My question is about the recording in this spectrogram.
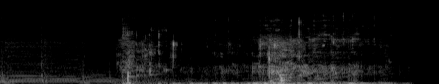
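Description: Music fading out over the first second, then river water splashing and gurgling in irregular bursts until near the end.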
